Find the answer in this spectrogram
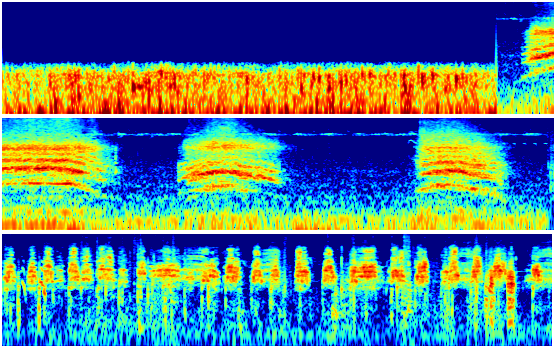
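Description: Muffled low underwater noise for about five seconds. Then an elephant trumpets three times, each call rising and then falling, about two seconds apart. From about eleven seconds a flock of domestic white ducks quacks rapidly and without a break.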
